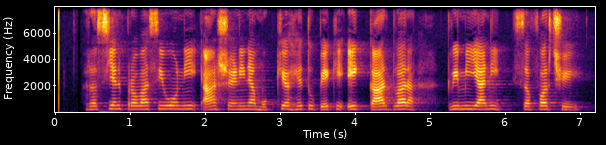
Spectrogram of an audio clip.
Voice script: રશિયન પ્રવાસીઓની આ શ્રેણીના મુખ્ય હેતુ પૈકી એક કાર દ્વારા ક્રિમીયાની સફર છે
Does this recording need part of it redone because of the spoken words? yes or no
no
